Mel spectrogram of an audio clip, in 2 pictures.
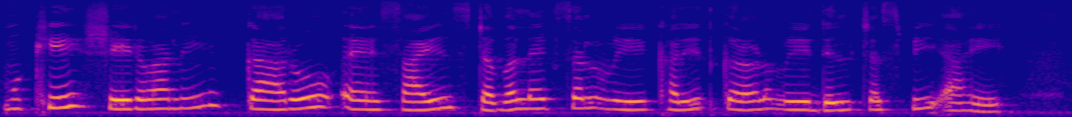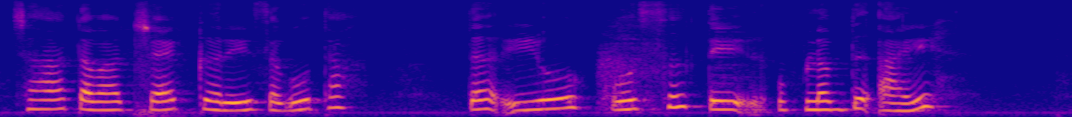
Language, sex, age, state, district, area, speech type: Sindhi, female, 30-45, Gujarat, Kutch, urban, read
